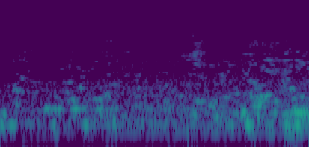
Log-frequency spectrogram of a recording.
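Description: Carrot pieces tip out of a steel jar with a soft clatter.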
